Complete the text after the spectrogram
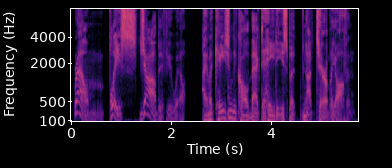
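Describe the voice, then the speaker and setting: An actor playing a weary, sardonic demon posing as a church deacon in an audio drama, dry, urbane and condescending. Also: male voice, wildly swooping pitch, normal speed, dry recording, full character voice. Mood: haughty, matter-of-fact. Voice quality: husky, low voice. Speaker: narrator and lead character of audio drama. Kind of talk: audio horror-comedy drama acting.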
